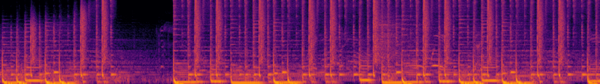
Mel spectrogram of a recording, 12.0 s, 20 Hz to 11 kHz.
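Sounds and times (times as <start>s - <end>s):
bass: 0.0s - 2.2s, 3.5s - 12.0s
drums: 0.0s - 2.4s, 3.5s - 12.0s
plucked melody: 3.5s - 12.0s.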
